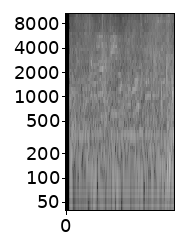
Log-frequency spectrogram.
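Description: Bowling-alley background din: children's high voices and chatter over a steady low hum.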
